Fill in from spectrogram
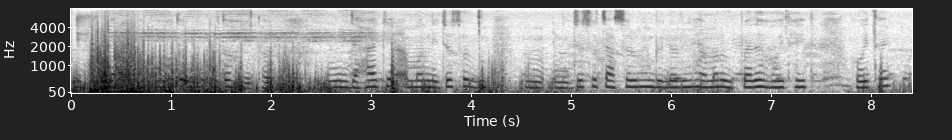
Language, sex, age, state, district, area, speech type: Odia, female, 18-30, Odisha, Ganjam, urban, spontaneous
